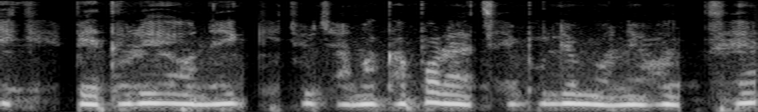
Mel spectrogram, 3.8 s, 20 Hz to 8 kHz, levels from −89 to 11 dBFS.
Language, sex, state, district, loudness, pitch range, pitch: Bengali, female, West Bengal, Jhargram, -13 LUFS, 230-250 Hz, 240 Hz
